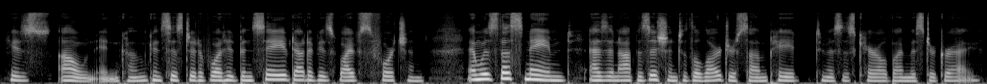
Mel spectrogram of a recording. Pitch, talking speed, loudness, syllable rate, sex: 185 Hz, 195 wpm, -19 LUFS, 5.2 syllables/s, female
